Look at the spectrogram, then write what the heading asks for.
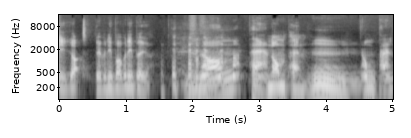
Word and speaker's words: Phnom Penh: Phnom Penh or Phnom Penh. Nom pen. Nom. It's a fairly silent P, I think.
